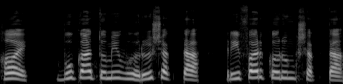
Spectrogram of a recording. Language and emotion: Goan Konkani, neutral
